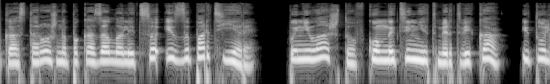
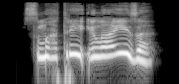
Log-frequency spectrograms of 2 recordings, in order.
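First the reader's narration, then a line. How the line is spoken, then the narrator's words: Startled cry. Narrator (Russian): вскрикнула, когда призрак возник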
